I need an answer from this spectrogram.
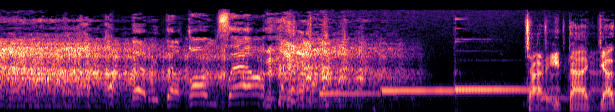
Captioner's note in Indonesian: tertawa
